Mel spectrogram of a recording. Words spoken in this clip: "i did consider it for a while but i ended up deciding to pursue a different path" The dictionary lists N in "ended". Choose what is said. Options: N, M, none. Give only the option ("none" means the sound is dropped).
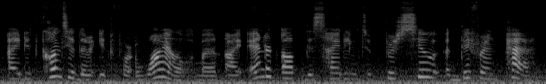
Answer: N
